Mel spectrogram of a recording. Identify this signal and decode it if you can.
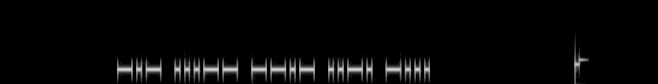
Morse code, heard as a keyed tone, about 25 wpm, 700 Hz. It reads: K3QFB
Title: USA Call Signs - 5 Characters - 4x Character Spacing - 25wpm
